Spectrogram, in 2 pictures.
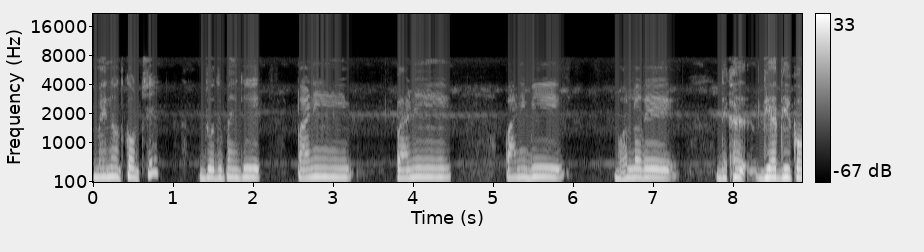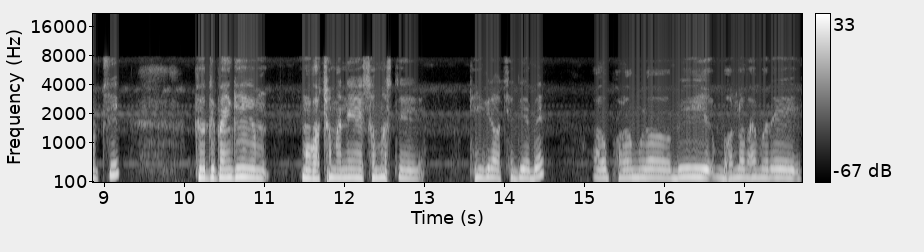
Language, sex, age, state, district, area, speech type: Odia, male, 18-30, Odisha, Ganjam, urban, spontaneous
